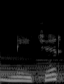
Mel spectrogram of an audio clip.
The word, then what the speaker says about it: nature: यहाँ पर आपने देखा कि S के बाद TION आया तो और T के बाद URE हो तो T का उच्चारण च हो रहा है, जैसे क्वेश्चन, कल्चर, नेचर, पिक्चर।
